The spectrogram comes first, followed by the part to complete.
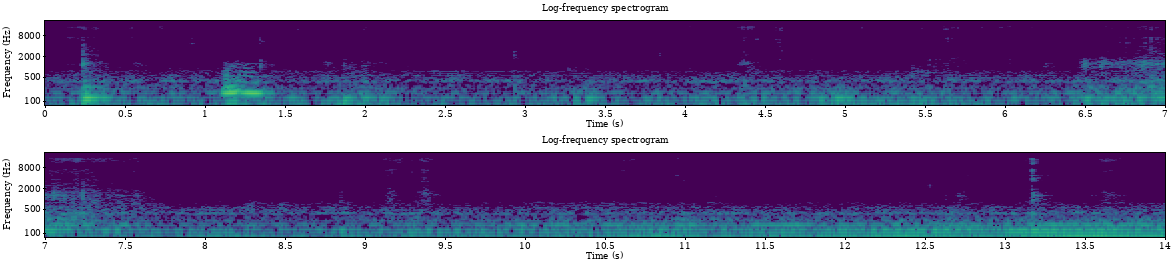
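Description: Quiet handling of fabric ribbon: faint rustling and crinkling with a few light ticks and taps as the ribbon loops are worked around a pipe cleaner, and two short louder sounds in the first second and a half.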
